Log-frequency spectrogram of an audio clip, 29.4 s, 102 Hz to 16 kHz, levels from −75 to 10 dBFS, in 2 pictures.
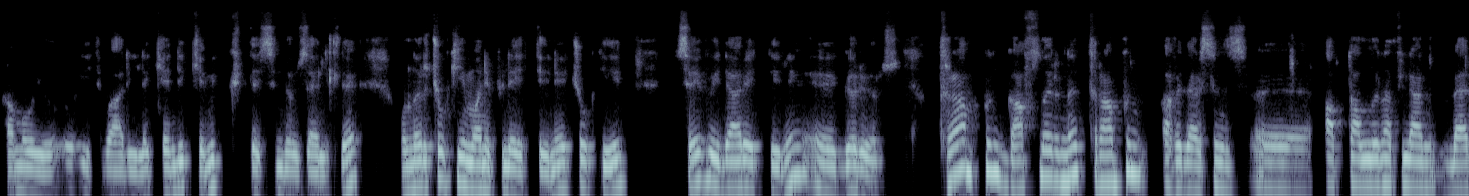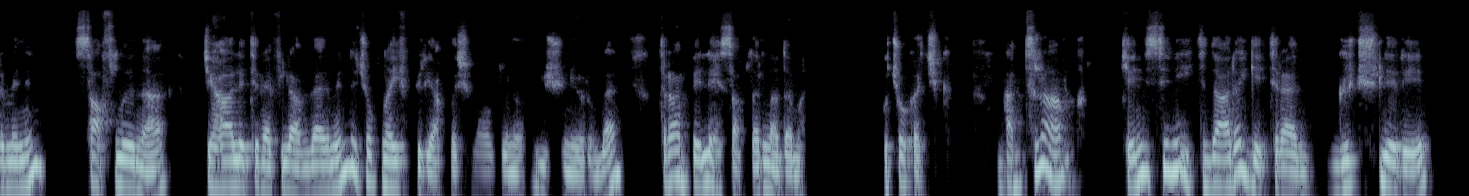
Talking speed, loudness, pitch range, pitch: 105 wpm, -19 LUFS, 110-140 Hz, 125 Hz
